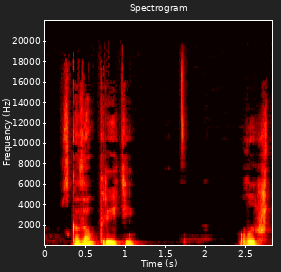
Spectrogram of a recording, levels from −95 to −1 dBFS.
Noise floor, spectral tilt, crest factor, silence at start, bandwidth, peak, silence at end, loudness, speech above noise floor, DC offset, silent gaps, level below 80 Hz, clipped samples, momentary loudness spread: -79 dBFS; -6 dB/octave; 20 dB; 0.25 s; 19 kHz; -12 dBFS; 0.1 s; -30 LUFS; 50 dB; under 0.1%; none; -74 dBFS; under 0.1%; 23 LU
